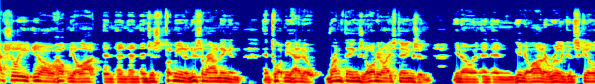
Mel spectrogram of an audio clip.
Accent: New York, United States; growing up in New York

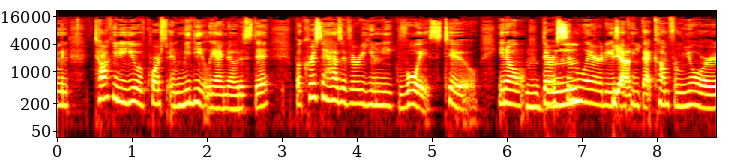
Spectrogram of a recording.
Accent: Dayton, Ohio, United States; now in Los Angeles, United States; we grew up in Dayton, Ohio, Southwest Ohio

